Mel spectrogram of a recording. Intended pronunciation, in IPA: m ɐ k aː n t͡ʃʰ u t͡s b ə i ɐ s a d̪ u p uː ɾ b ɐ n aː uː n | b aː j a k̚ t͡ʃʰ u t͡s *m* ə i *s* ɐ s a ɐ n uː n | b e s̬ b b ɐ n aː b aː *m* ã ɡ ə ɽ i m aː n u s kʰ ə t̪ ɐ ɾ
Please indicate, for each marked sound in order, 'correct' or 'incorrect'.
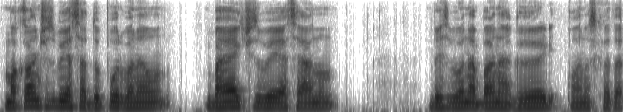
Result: incorrect, incorrect, incorrect

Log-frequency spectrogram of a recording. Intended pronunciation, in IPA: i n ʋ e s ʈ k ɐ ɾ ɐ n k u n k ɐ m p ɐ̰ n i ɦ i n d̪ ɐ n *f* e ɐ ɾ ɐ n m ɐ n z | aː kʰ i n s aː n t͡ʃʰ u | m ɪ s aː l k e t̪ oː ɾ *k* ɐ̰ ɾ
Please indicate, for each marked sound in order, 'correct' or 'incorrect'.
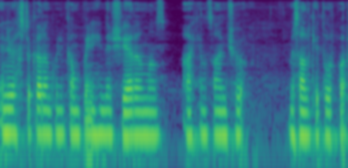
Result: incorrect, incorrect

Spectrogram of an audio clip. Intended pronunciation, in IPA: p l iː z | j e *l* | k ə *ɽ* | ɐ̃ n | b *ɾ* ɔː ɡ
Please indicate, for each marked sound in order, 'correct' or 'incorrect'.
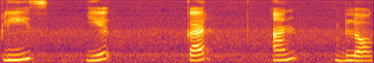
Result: incorrect, incorrect, incorrect

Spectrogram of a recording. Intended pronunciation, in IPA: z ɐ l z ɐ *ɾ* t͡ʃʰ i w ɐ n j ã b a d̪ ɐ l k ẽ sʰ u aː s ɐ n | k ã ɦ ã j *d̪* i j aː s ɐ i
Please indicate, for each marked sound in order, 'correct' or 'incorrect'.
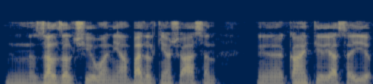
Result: incorrect, incorrect

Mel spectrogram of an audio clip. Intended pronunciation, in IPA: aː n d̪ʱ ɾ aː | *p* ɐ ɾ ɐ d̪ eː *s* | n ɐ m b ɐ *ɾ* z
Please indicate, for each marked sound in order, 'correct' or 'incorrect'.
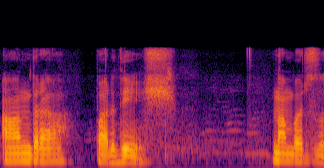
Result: correct, incorrect, correct

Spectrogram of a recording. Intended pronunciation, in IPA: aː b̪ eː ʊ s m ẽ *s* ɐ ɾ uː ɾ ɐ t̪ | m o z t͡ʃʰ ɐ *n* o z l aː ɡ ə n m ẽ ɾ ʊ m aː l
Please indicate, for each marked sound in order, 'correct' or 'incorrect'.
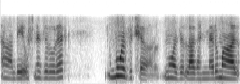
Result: incorrect, incorrect

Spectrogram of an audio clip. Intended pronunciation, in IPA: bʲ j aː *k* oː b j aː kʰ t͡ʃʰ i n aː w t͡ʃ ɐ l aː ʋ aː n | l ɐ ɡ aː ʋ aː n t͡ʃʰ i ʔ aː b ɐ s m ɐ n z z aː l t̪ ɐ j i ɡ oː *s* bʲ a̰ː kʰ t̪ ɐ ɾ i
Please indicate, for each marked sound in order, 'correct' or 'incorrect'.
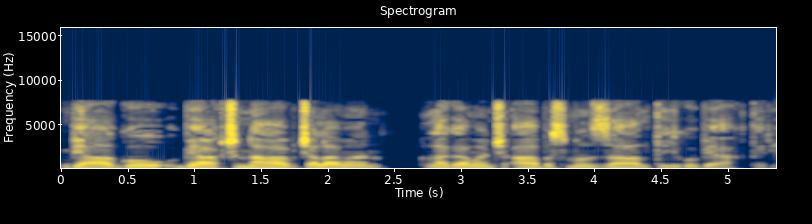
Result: incorrect, incorrect

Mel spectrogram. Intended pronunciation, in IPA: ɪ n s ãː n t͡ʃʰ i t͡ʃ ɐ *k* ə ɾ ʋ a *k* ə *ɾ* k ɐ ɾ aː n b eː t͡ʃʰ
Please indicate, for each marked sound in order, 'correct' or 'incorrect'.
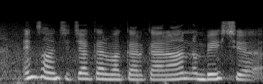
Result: correct, correct, correct

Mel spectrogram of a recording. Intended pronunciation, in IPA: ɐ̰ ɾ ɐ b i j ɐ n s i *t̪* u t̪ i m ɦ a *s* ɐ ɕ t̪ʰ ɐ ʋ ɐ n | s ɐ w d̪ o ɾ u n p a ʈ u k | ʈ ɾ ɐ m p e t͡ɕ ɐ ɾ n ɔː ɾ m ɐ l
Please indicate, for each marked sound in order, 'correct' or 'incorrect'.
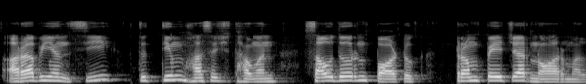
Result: correct, correct

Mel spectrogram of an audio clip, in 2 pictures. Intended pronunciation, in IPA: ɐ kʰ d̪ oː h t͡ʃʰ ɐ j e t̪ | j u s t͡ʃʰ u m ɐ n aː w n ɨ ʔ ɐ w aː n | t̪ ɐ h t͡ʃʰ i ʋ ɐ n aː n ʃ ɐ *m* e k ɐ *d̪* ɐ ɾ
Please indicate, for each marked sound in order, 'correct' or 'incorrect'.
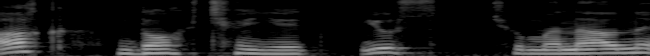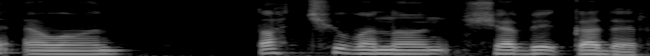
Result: incorrect, correct

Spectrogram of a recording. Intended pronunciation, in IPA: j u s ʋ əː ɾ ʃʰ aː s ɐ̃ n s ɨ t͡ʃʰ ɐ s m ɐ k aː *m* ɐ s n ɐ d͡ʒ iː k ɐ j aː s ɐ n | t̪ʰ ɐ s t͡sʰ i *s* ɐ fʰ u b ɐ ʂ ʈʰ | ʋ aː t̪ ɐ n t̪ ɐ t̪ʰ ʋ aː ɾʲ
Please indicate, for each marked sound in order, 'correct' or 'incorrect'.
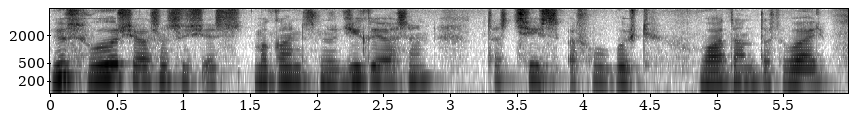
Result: incorrect, correct

